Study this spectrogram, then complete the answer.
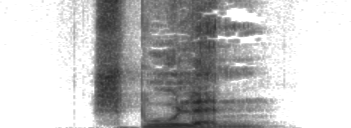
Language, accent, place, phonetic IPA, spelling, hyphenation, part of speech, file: German, Germany, Berlin, [ˈʃpuːlən], spulen, spu‧len, verb, De-spulen.ogg
- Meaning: to spool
